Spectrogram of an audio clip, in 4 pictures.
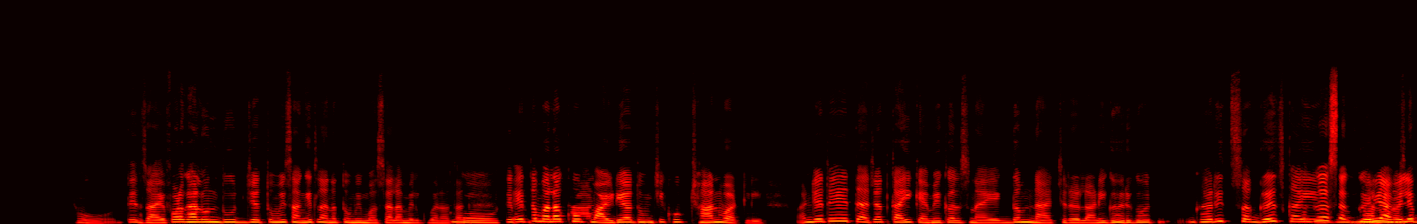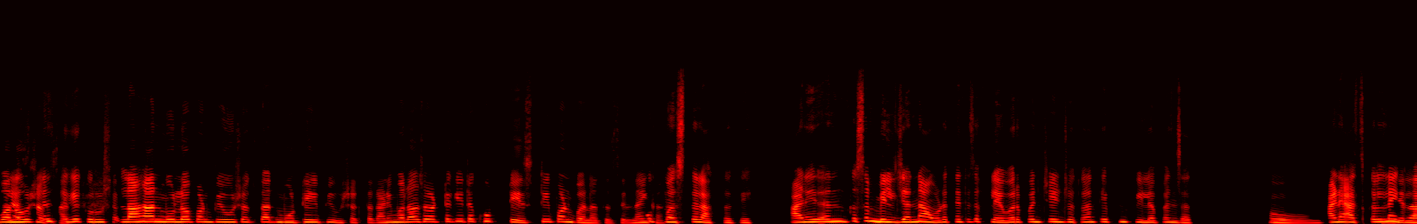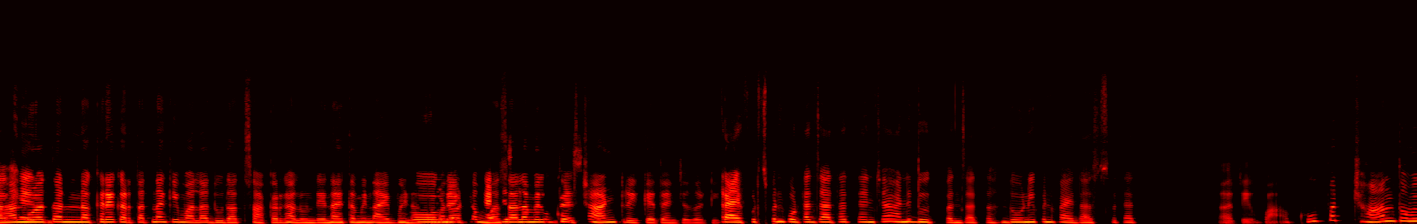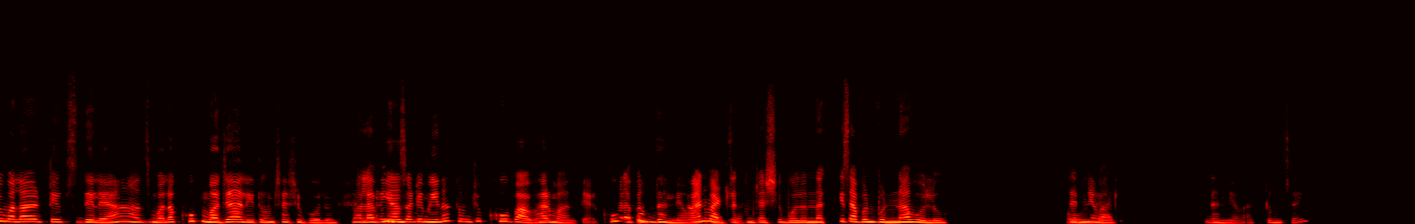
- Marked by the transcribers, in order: other background noise; in English: "आयडिया"; tapping; in English: "ट्रिक"; chuckle
- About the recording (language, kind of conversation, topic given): Marathi, podcast, झोप सुधारण्यासाठी तुम्ही काय करता?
